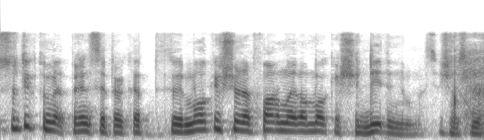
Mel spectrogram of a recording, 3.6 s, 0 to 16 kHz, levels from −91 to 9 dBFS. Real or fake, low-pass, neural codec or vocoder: fake; 7.2 kHz; codec, 16 kHz, 2 kbps, FreqCodec, larger model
